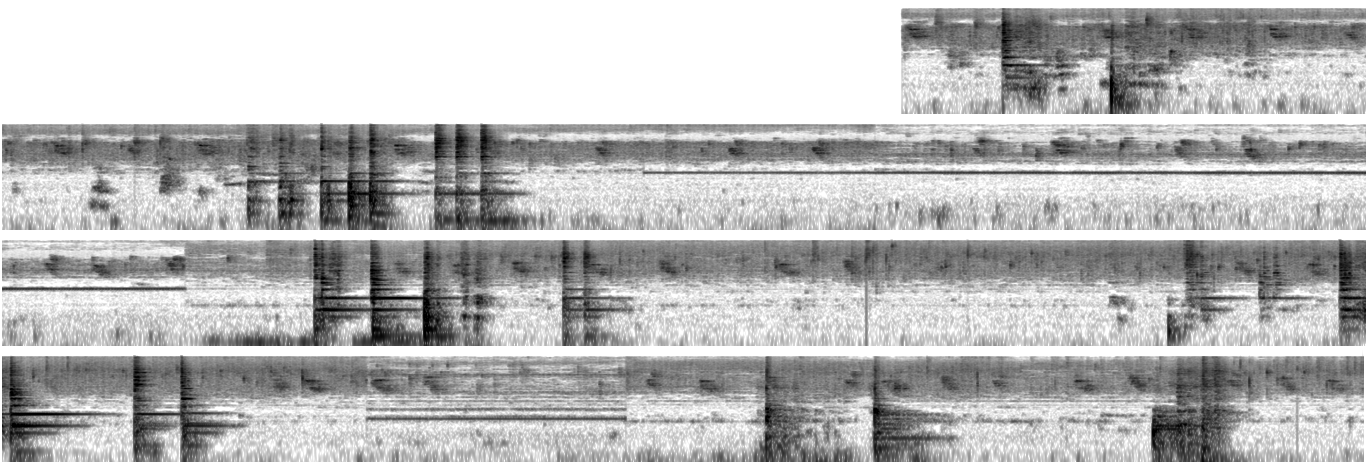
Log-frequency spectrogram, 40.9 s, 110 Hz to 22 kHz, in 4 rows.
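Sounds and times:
onions sizzling in oil: 6.8 - 40.9
metal spoon scraping pot: 12.1 - 14.2, 22.8 - 25.2, 28.8 - 32.5, 36.4 - 37.9, 39.4 - 40.0
steady high tone: 15.0 - 21.9, 33.4 - 35.4.

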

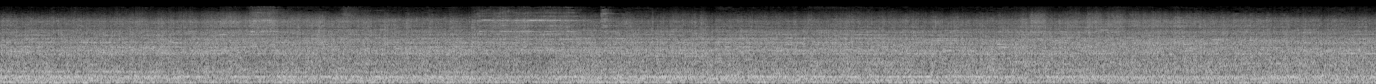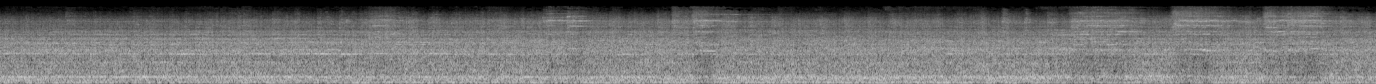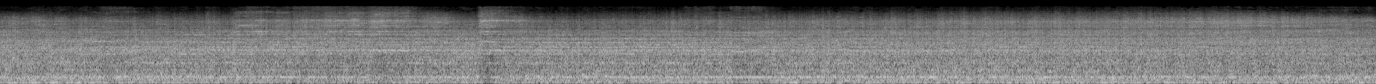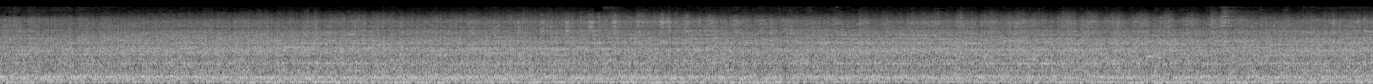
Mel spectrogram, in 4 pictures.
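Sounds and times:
steel wheels rolling on rail: 0.0 - 55.0
high-pitched wheel squeal: 24.4 - 27.1.

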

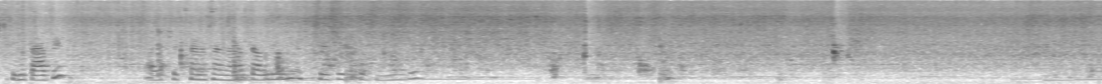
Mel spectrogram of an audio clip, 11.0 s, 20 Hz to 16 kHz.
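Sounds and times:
spice paste sizzling in oil: 0.0 - 11.0.

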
